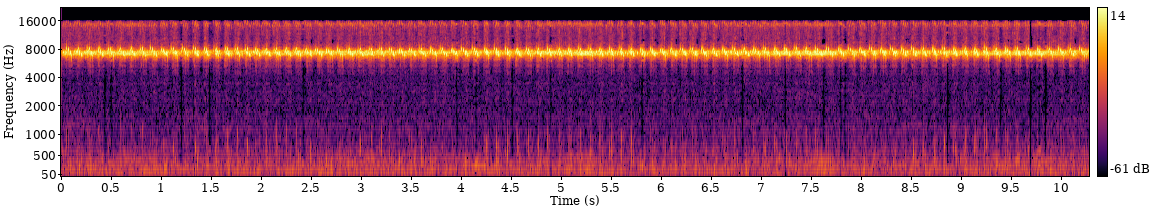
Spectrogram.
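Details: Loud, rapid chirping of male crickets, a sound of the hours from dusk until dawn: an unbroken shrill buzzing trill, evenly pulsed throughout, over a soft low background.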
